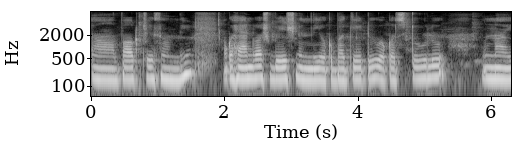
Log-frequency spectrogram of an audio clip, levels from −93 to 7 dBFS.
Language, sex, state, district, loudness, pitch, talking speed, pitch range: Telugu, female, Andhra Pradesh, Manyam, -15 LUFS, 150 Hz, 135 wpm, 145-155 Hz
